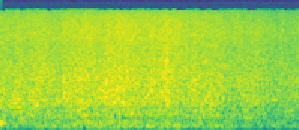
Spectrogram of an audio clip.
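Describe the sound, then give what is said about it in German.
A steady, full rush of stream water pours without a break into the chambers of a turning mill water wheel at a grain mill in Rechtmehring, Germany, filling them and pushing the wheel forward over a four-metre drop. Loud, with a constant churning hiss and no voices. “Die werden dann gefüllt mit dem Wasser und das Wasser drückt das Rad nach vorne und diese Kammern werden dann unten wieder ausgeleert dann am Bach.”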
